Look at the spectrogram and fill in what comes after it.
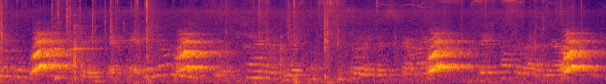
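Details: Wire Fox Terriers at play: Paisley, a rescue female from a puppy mill, playing hard to get while Felix tries to get her attention. Four short, high yappy barks spaced about a second or more apart, with a person talking between them.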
